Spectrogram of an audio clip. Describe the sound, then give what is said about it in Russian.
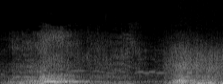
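Roaring from caged tigers and lions as their cages are loaded onto a ship's deck: loud, rough growling roars that swell, ease off, then swell again, with no voices. “На палубу грузят клетки с тиграми и львами.”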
